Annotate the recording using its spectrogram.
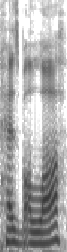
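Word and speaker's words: Hezbollah: don't want to be that chatter but it's pronounced hezb Allah okay in Turkish you say hisbah okay shut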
